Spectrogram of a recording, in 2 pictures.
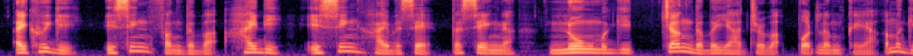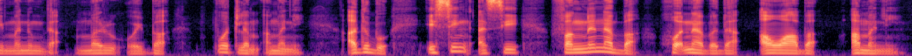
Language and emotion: Manipuri, neutral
